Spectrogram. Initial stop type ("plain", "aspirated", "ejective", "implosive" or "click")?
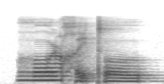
ejective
